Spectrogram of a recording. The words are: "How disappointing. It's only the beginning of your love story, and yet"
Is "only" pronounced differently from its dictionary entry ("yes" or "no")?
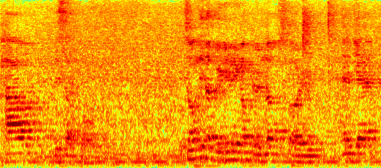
no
